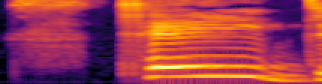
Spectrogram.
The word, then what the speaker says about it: stayed: Stayed in bed. E aí lembra que você não fala stayed, esse E não é pronunciado. E aí você já junta o D direto no in bed. Stayed in bed all morning just to pass the time.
